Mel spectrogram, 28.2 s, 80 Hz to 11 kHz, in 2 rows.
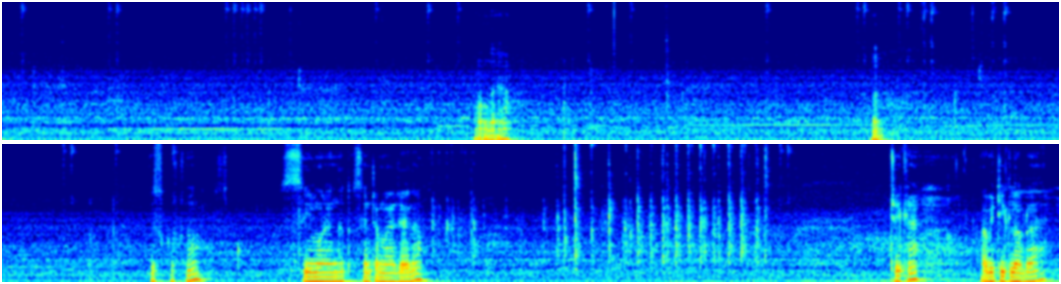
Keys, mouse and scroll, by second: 11.3 right click, 13.9-17.0 drag, 17.0 c, 23.5 click.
